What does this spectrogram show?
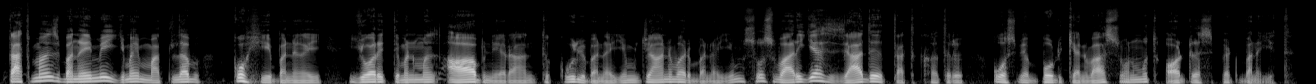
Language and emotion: Kashmiri, neutral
